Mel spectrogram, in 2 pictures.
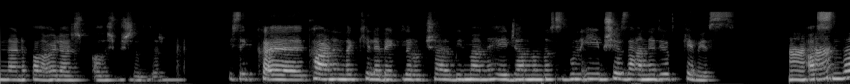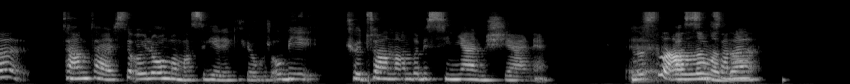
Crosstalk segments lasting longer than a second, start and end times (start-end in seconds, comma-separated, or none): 14.8-16.1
